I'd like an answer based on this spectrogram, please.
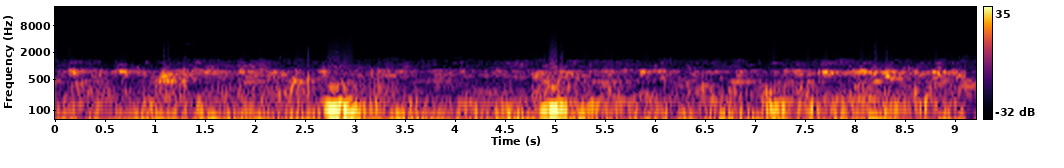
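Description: Low gurgling rumbles swelling three times over a steady hum; ordinary stomach rumbling from gas and fluid moving through the gut.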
